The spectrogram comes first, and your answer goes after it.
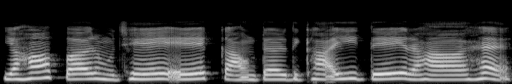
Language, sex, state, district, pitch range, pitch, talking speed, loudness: Hindi, female, Madhya Pradesh, Katni, 230-260 Hz, 245 Hz, 105 wpm, -13 LUFS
